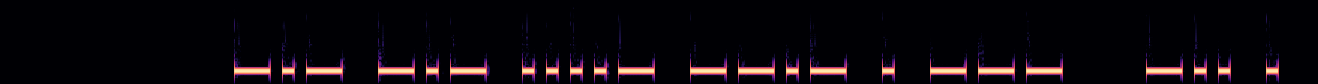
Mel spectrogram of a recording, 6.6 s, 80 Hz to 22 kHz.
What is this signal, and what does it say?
Morse code, heard as a keyed tone, about 20 wpm, 700 Hz. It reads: KK4QEO DE
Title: USA Callsign DE Callsign 20wpm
